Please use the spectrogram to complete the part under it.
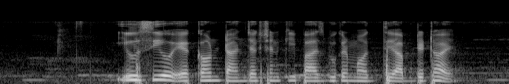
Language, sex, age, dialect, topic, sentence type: Bengali, male, 18-24, Standard Colloquial, banking, question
